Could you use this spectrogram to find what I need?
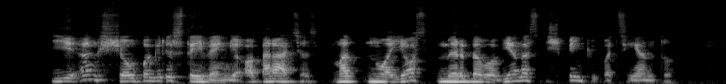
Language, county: Lithuanian, Šiauliai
